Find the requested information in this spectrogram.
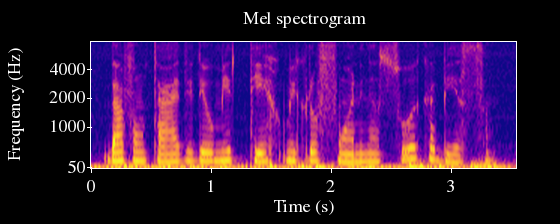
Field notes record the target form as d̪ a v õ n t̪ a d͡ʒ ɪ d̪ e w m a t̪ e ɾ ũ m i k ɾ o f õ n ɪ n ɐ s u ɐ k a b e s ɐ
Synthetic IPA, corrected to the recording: d̪ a v õ n t̪ a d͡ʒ ɪ d̪ e w m e t̪ e ɾ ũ m i k ɾ o f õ n ɪ n ɐ s u ɐ k a b e s ɐ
